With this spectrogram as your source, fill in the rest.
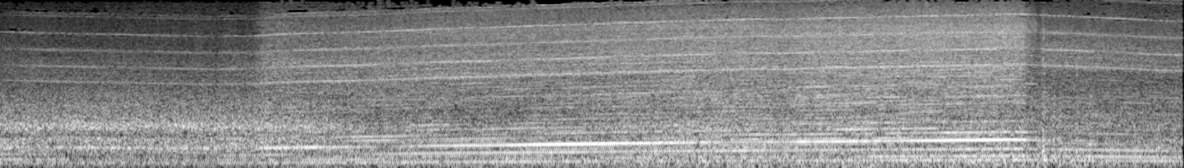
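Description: A race car engine roars steadily, its pitch slowly rising, then dropping briefly.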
